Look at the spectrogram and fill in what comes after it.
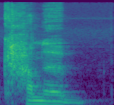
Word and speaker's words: cannabinoids: So another thing that I've read about with it is, I always pronounce it incorrect, it's cannabinoids.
